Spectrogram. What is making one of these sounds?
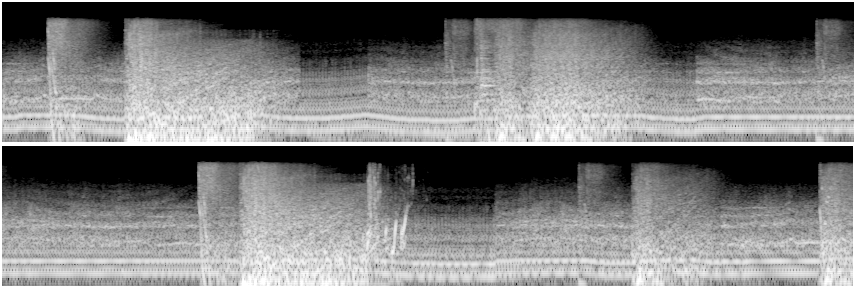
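Boosts whoosh in short bursts.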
